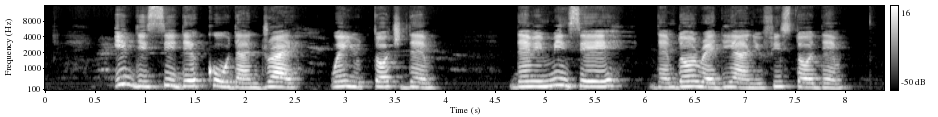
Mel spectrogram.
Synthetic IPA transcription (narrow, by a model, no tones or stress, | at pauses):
ifdisidekoldãndɹaɪ | wɛ̃njutɔt͡ʃdɛ̃m | dɛ̃mimĩnse | dɛ̃mdɔ̃nɹɛdiãnjufistɔdɛ̃m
